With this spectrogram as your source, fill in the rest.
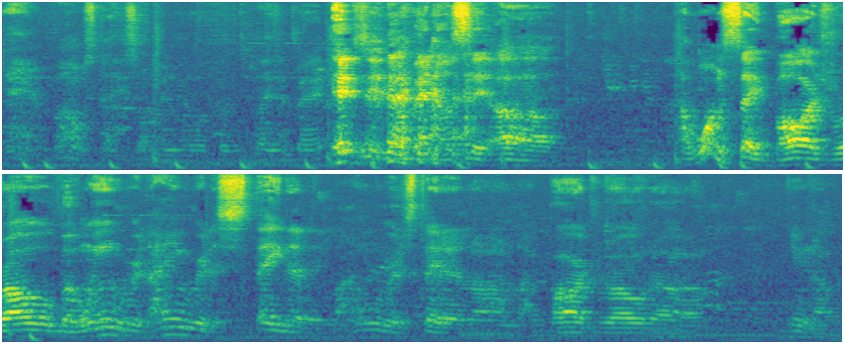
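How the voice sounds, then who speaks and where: A man in his thirties with a deep voice and an Atlanta accent, a podcast guest talking in a rambling, joking, profane way. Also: normal speed. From Atlanta, Georgia. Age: 30s. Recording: echoey room, distant mic, music behind.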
